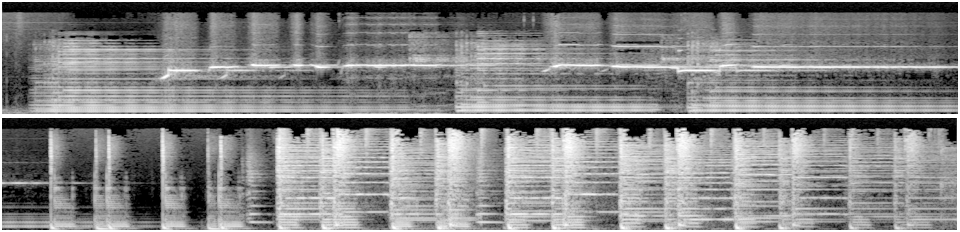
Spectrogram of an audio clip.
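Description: A pop song plays loudly, opening with a sustained drone and a high, whistle-like melody before a full band bursts in with a bright, punchy, steady beat.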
